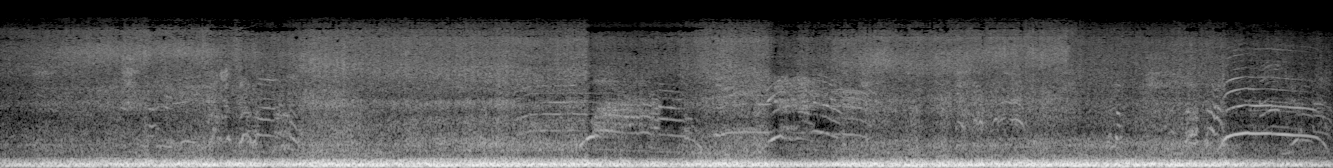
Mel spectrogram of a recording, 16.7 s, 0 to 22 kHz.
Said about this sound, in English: That's the sounds that I heard after waiting 14 hours to see a geyser erupt.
